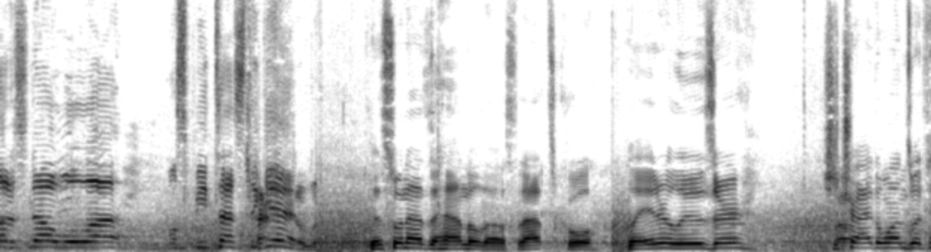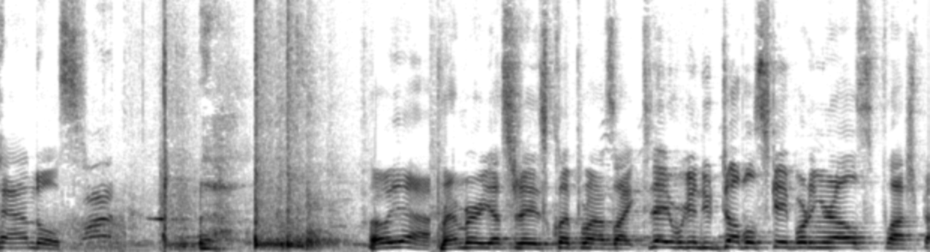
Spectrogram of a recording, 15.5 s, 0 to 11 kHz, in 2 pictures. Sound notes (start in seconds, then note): 9.8 heavy thudding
